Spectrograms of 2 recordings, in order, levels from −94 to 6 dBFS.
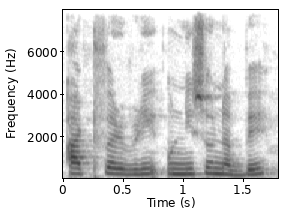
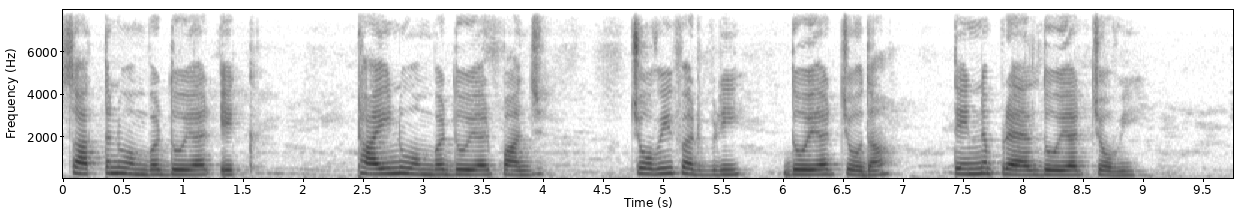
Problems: background conversations at intervals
